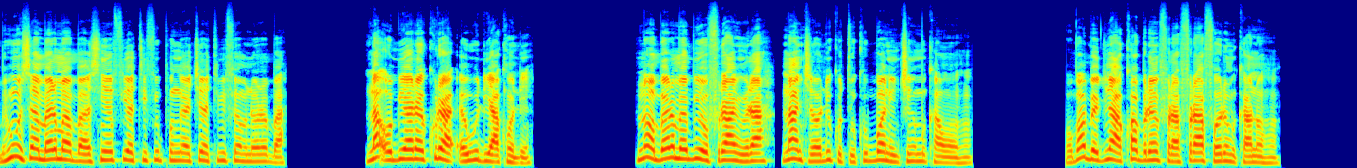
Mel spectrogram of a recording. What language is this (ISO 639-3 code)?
aka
